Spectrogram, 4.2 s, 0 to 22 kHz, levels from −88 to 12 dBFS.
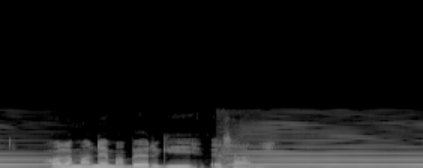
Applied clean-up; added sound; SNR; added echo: none; Bowed string instrument; 5 dB; none.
